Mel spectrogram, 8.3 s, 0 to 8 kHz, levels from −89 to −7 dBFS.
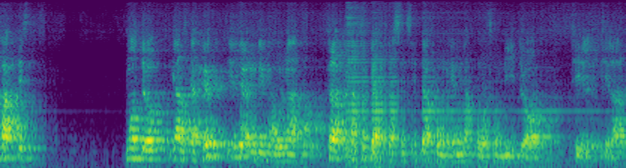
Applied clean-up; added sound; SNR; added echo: neural separator model SepFormer DNS4.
